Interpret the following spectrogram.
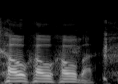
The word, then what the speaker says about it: jojoba: to pronounce it well we just say the J's are pronounced like an H you know we don't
